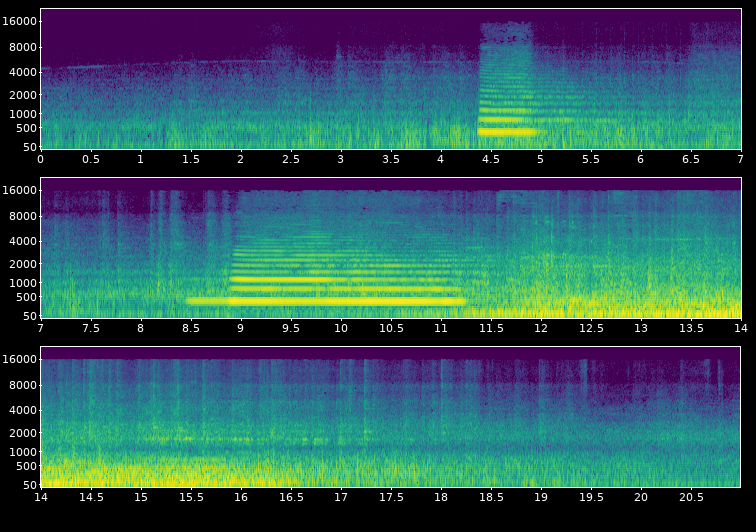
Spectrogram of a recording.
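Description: A diesel locomotive air horn sounds one short blast, then a long one about four seconds later. Then a snowplough train, two diesel locomotives pushing a plough car, passes close by. The engines and wheels rumble loudest for a few seconds, then fade away.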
